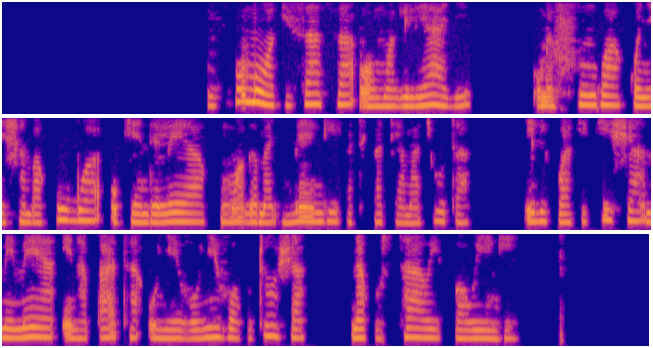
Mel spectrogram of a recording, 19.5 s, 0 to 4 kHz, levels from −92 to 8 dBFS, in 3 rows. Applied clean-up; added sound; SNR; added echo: none; none; none; none.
